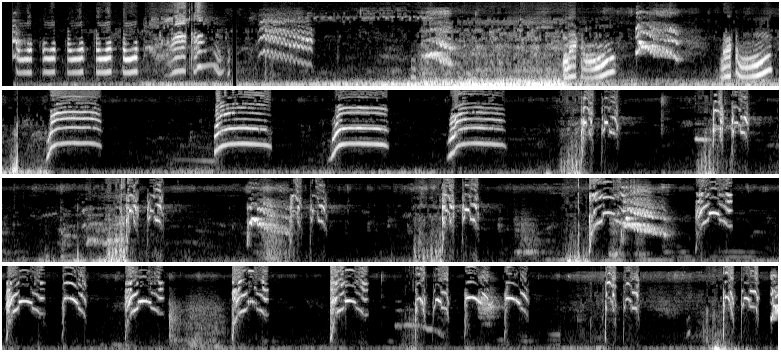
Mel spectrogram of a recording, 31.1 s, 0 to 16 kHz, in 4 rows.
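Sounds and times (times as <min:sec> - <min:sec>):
parrot calling and squawking: 0:00.1 - 0:03.2, 0:04.0 - 0:08.9, 0:09.8 - 0:12.9, 0:21.4 - 0:25.0, 0:26.6 - 0:28.6.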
